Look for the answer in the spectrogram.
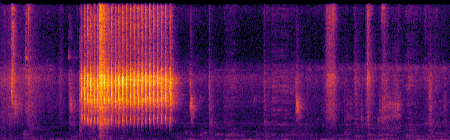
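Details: Fighting Eurasian tree sparrow in full voice on a songbird training recording: one loud, fast run of high rattling notes lasting about two seconds, then quiet with only faint scattered chips.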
